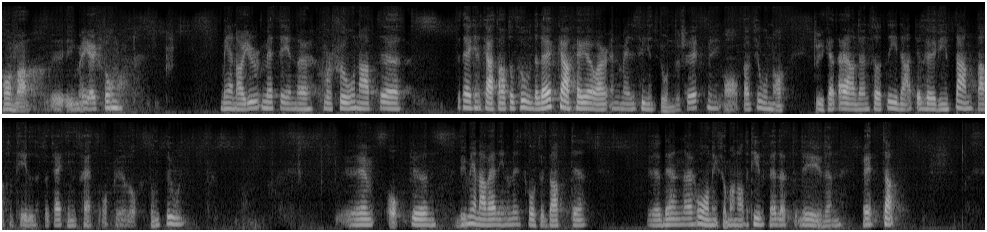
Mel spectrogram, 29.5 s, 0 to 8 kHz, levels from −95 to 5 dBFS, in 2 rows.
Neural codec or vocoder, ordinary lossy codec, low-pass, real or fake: codec, 16 kHz, 0.5 kbps, X-Codec, HuBERT features, trained on LibriSpeech; none; 7.2 kHz; fake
